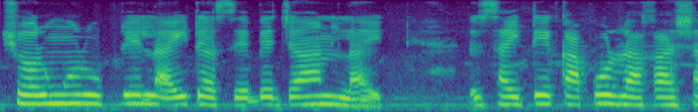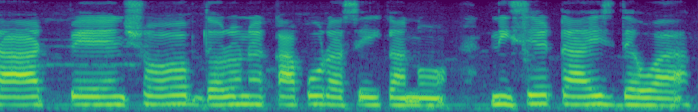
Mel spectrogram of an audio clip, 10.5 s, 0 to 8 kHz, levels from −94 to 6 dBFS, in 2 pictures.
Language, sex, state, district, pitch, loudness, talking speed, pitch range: Bengali, female, Assam, Hailakandi, 210 Hz, -13 LUFS, 110 wpm, 205-225 Hz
